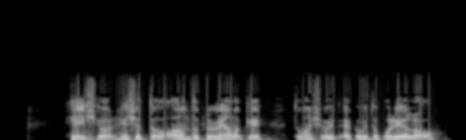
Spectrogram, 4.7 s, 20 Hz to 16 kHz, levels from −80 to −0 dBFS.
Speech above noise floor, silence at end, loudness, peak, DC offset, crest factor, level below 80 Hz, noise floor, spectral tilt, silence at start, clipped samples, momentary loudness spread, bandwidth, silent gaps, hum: 44 dB; 0.3 s; -18 LUFS; -2 dBFS; under 0.1%; 16 dB; -42 dBFS; -61 dBFS; -6.5 dB/octave; 0.7 s; under 0.1%; 7 LU; 7.8 kHz; none; none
